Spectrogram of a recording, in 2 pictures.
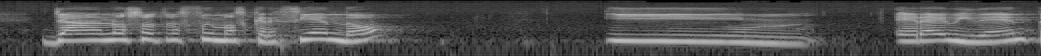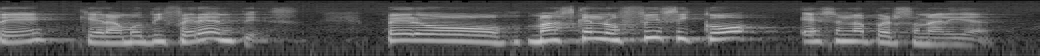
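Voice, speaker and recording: A woman's raised, projected voice, high-pitched and bright, sharp in tone, at a fairly slow pace with long, frequent pauses and ordinary pitch variation. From Venezuela and Colombia. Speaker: church speaker, music teacher. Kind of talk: sermon. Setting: church.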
